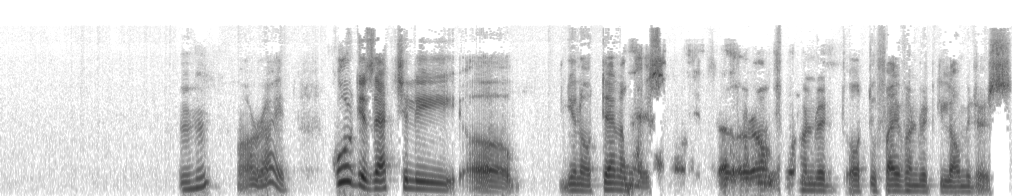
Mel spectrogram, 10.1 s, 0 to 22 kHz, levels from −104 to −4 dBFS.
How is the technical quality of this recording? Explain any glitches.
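The recording has two audible problems, both centred on the stretch where two people talk over each other.

Speech suppressed in double talk: the voice dips slightly at 3.32–3.37 s, then drops deeply from 6.24 to 8.04 s. The likely cause is an echo canceller ducking both voices during overlap. These are dips, not clean silences.

Other side's voice leaking through: scraps of a second voice appear at 6.35–6.89, 7.29–7.39, 7.74–7.81 and 8.26–8.35 s, well below the main voice and faint at the end. This is likely residual loudspeaker echo.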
